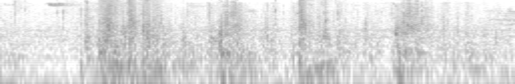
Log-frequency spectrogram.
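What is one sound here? Wooden walls are built with sharp clacks.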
